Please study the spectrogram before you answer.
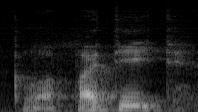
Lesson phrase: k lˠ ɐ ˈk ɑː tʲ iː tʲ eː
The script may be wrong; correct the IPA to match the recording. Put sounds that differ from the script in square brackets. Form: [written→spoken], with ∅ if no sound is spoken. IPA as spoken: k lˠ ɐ [ˈk→ˈp] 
